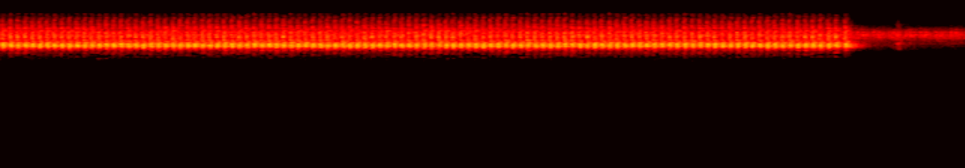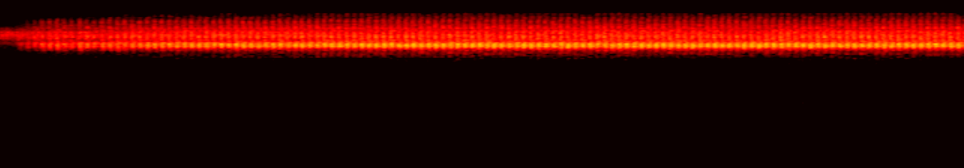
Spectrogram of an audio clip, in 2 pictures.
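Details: Continuous high-pitched grasshopper chirring without music, a thin buzzy pulse repeating roughly four times a second, with a one-second gap in the middle before the sound swells back.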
